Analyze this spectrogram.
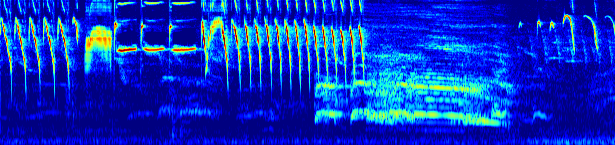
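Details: Canary song used to coax other canaries into singing for training: fast rattling trills of descending notes, a buzzy burst and pure whistled tones, then a lower noisy warble and brief high sweeps at the end.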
